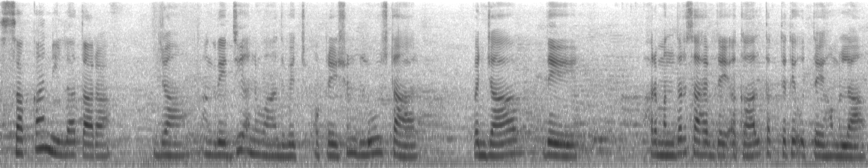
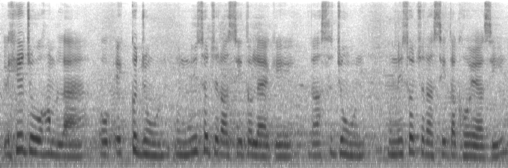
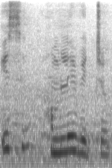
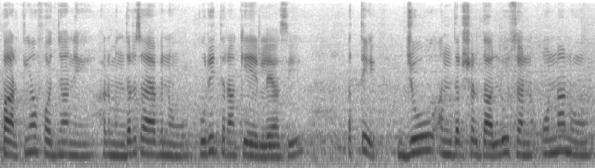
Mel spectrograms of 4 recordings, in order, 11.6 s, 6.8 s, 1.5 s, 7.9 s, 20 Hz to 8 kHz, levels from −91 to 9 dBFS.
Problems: constant background noise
